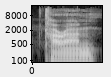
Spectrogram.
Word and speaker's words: Charon: You can think of like Charon. Did I say that right? – Yeah. The ferryman.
